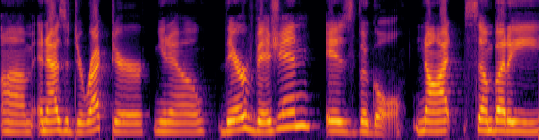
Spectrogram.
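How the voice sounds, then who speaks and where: The recording is very clean with a silent background, carrying an ordinary speaking voice. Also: woman. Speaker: anime voice actress. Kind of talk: interview answer.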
